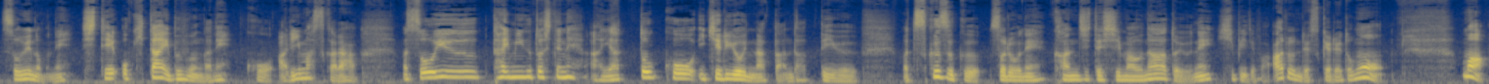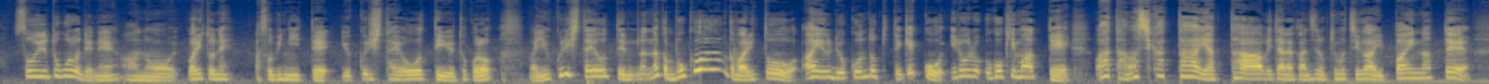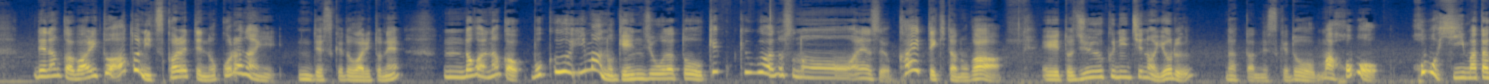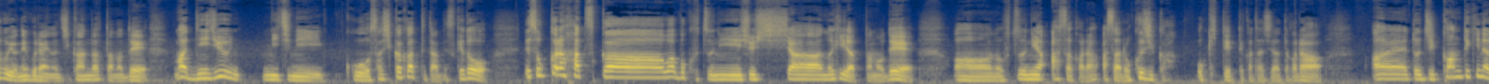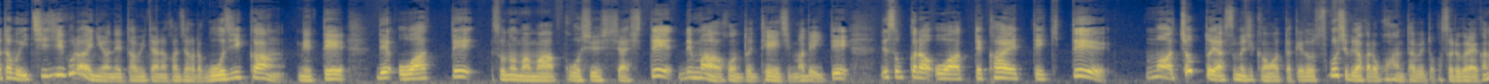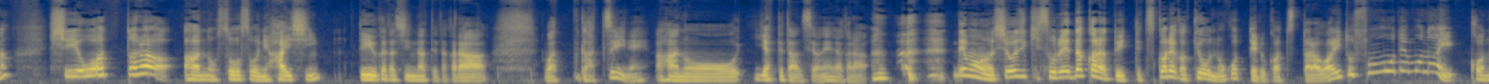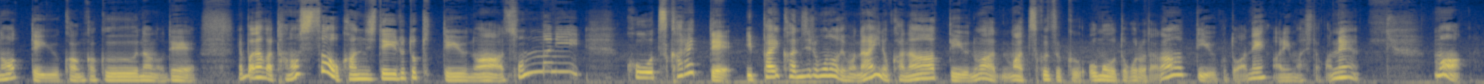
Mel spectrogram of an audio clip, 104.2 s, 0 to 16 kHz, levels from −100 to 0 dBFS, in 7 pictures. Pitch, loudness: 155 Hz, -20 LUFS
